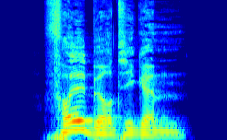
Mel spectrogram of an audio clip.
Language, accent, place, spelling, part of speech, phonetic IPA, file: German, Germany, Berlin, vollbürtigem, adjective, [ˈfɔlˌbʏʁtɪɡəm], De-vollbürtigem.ogg
- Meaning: strong dative masculine/neuter singular of vollbürtig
